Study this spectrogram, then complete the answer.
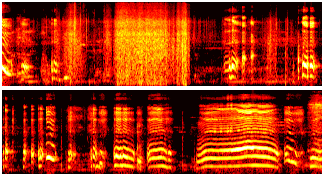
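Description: A baby babbles and squeals with delight close by.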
